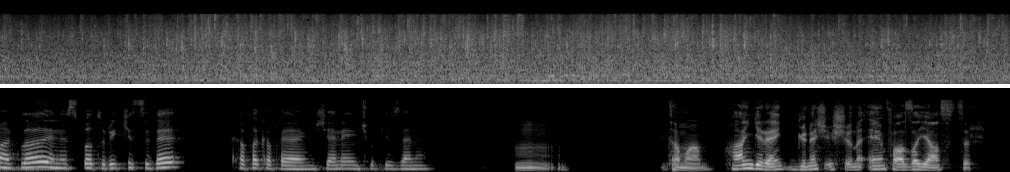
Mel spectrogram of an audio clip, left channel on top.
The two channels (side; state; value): both; different; correlation 0.00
